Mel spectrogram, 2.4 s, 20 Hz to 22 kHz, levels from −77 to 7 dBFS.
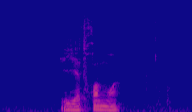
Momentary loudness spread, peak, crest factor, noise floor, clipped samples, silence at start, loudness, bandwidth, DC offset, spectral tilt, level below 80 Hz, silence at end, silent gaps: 10 LU; -26 dBFS; 20 dB; -73 dBFS; under 0.1%; 0.75 s; -43 LUFS; 15.5 kHz; under 0.1%; -6 dB/octave; -54 dBFS; 0.9 s; none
